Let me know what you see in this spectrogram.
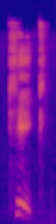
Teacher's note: the C Sound in cake that is it comes in the beginning so it's aspirated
